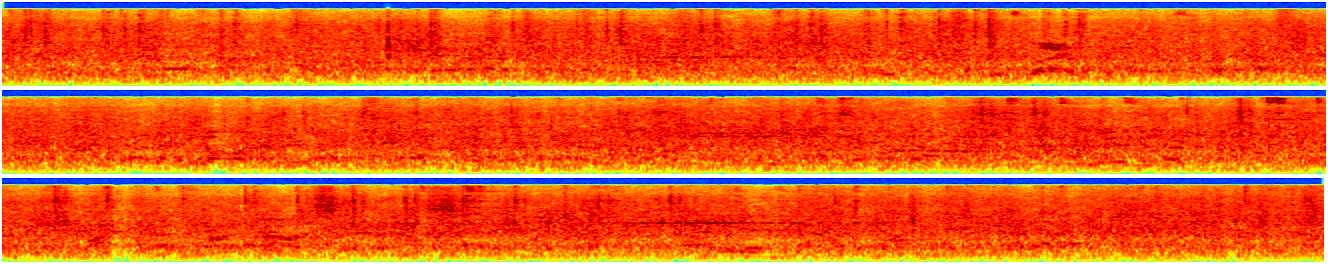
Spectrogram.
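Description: A crowd of people talks and calls out in a large echoing hall.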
